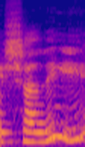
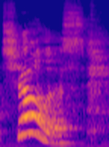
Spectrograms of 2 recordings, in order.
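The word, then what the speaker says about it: challis: way wreck or wall i know how to say shali shali shali shali so many of you told me how it's not jealous it's shelley i love it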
